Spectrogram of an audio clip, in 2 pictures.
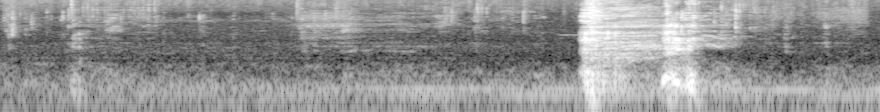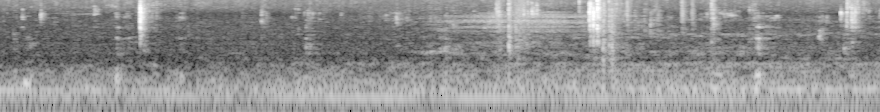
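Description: A person coughs twice in quick succession, clearing the throat, about three seconds in, over a low steady hum.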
